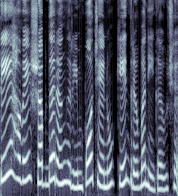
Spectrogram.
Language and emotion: Gujarati, neutral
